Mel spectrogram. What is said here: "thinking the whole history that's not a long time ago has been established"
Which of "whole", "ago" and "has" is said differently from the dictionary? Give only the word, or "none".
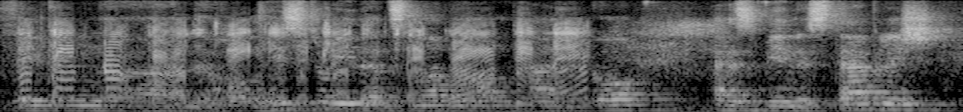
none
